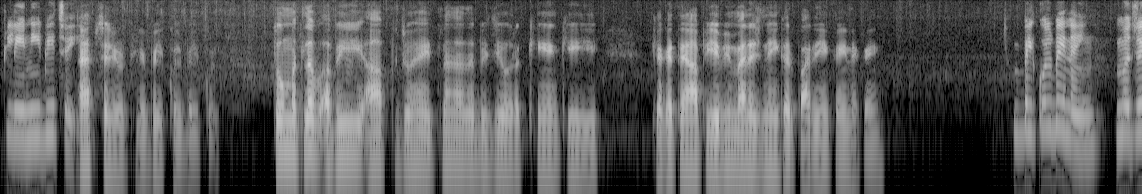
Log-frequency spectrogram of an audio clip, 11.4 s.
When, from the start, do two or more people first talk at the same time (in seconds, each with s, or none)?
none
